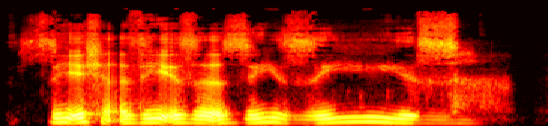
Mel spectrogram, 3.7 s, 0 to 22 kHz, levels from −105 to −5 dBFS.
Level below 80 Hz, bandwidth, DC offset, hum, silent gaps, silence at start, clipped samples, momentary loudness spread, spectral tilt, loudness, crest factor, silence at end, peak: -62 dBFS; 14.5 kHz; under 0.1%; none; none; 0.25 s; under 0.1%; 9 LU; -5.5 dB/octave; -21 LUFS; 18 dB; 0.5 s; -4 dBFS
